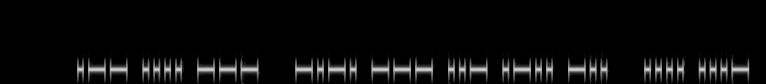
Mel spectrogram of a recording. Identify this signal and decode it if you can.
Morse code, heard as a keyed tone, about 22 wpm, 700 Hz. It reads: WHO COULD HV
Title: Sentences from Top 300 Words and Abbreviations 22wpm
